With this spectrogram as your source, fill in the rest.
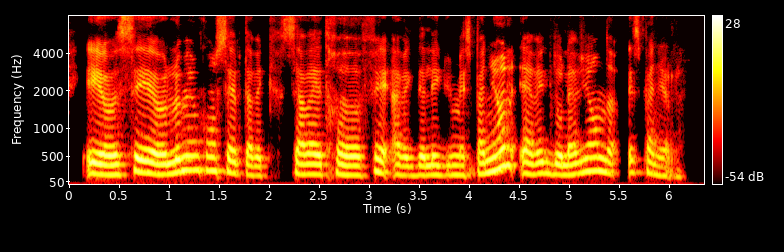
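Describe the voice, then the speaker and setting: In a slight Spanish accent, a woman speaks with a dark, mellow tone at medium pitch, using ordinary pitch variation, a moderate pace and hardly any pauses. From Spain. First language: Spanish (speaking French). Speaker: pet food business owner. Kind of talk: interview.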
